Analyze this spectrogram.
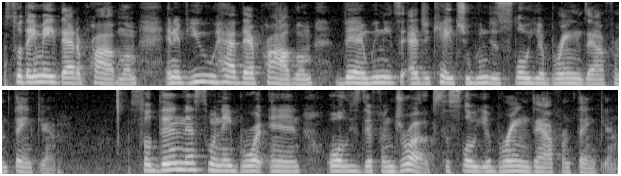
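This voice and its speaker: A woman at medium pitch, with fairly even intonation. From Jersey City, New Jersey. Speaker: vlogger. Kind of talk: casual monologue vlog. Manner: fast.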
